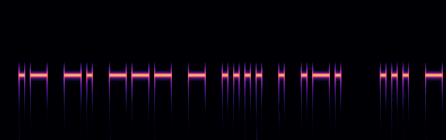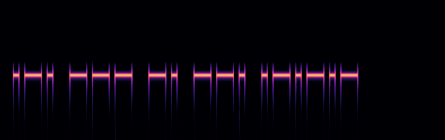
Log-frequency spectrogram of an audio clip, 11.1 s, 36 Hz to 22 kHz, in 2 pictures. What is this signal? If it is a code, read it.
Morse code, heard as a keyed tone, about 17 wpm, 700 Hz. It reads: ANOTHER STRONG.
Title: Sentences from Top 1000 Words - Review Part 3 - 17wpm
